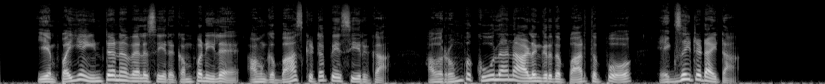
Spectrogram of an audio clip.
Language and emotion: Tamil, happy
